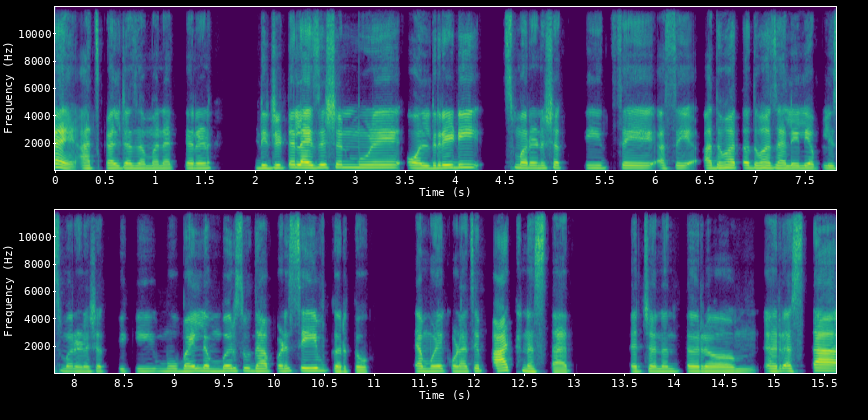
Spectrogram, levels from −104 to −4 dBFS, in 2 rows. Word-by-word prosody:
आहे 195 -9 +7
आजकालच्या 175 0 -1
जमान्यात. 165 -1 -3
कारण 180 0 0 0.5
डिजिटलायझेशनमुळे 215 +2 +3
ऑलरेडी 200 +4 +3 0.3
स्मरणशक्तीचे 195 -1 -3 0.3
असे 180 0 -4 0.2
अधवा-तधवा 195 +1 +1
झालेली 175 -2 +1
आपली 170 +1 -4
स्मरणशक्ती 170 -1 -6
की 180 +1 -8
मोबाईल 180 +1 -1
नंबरसुद्धा 190 +1 0
आपण 190 +1 -1
सेव्ह 200 0 +2
करतो. 165 -2 -1 0.5
त्यामुळे 185 0 +2
कोणाचे 180 +1 -1 0.2
पाठ 210 0 +5
नसतात. 165 -3 -1 0.6
त्याच्यानंतर 175 0 -1
अ, 165 0 -1
रस्ता 195 +2 +3
185 Hz, 95 wpm, -23 LUFS, 175-195 Hz, 0.6 s, आहे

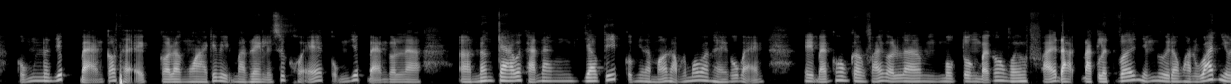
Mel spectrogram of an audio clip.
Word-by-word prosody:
cũng 170 +4 -6
nên 165 -1 -1
giúp 220 +4 +2
bạn 115 - +4
có - - +3
thể - - +3 0.2
gọi 120 0 +2
là 120 - +3
ngoài 120 0 -1
cái 165 - -3
việc 150 -4 -2
mà 120 -2 -3
rèn 125 - +2
luyện 110 -1 -7
sức 200 +9 -5
khỏe, 180 - -2
cũng 125 +3 -11
giúp 210 - 0
bạn, 115 - +1
gọi 115 - -2
là, 115 -1 -1 0.4
ờ, 120 - 0
nâng 160 +8 0
cao 170 -1 +6
cái 185 - +3
khả - - +3
năng 155 -1 -5
giao 160 0 +5
tiếp 215 +3 +2
cũng - - -8
như 145 - -6
là 130 - -1
mở 120 +4 0
rộng 145 - -2
cái 135 - -8
mối 185 +3 0
quan 180 - 0
hệ 115 -5 -4
của 140 - -3
bạn. 115 - -3 0.4
Thì 150 - +2
bạn 120 -3 +2
cũng 195 - -1
hông 185 - -1
cần 150 -4 +1
phải, 135 +5 0
gọi 145 -4 +1
là, 140 -1 +1
ừm, 135 -1 -7
1 140 -1 -2
tuần 140 -3 -1
bạn - - +4
cũng 180 - -2
hông 175 - -2
phải 145 0 +1 0.2
phải - - +4
đặt - - +6
đặt 130 +1 +3
lịch 130 0 +3
với 175 +5 +4
những 170 -5 -4
người 160 -4 0
đồng 135 -1 0
hành 130 -1 -3
quá 170 +11 +6
nhiều 165 -7 0
145 Hz, 320 wpm, -23 LUFS, 125-170 Hz, 0.4 s, cao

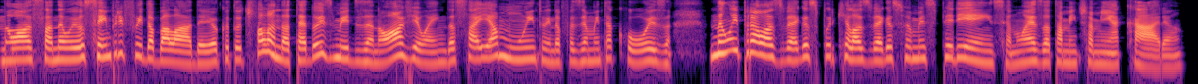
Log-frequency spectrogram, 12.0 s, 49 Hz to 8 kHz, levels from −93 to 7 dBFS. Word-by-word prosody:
Nossa! 215 +2 +3
Não, 220 0 0
eu 225 +3 +2
sempre 270 +5 +2
fui 280 -3 -4
da 230 - +2
balada, 185 -4 +3
é 180 +2 0
o - - -8
que - - -16
eu - - -1
estou 220 -1 -4
te 210 - -7
falando, 335 -8 +2
até 205 +1 +2
2019 225 - +1
eu 190 -4 -1
ainda 185 +4 -4
saía 240 +3 +1
muito, 225 -4 -4
ainda 190 -2 -4
fazia 200 +1 -7
muita 205 +4 -6
coisa. 195 -3 -4 0.4
Não 315 +6 +4
ir 385 - +2
para 330 -3 +3
Las 265 -7 +4
Vegas 215 +5 -1
porque 265 -1 -7
Las 215 -2 +2
Vegas 210 +3 -1
foi 240 - -7
uma 230 +1 -5
experiência, 225 -8 -1
não 175 +3 -5
é 195 - +5
exatamente 185 -2 -4
a - - 0
minha 165 -1 -2
cara. 140 0 0
215 Hz, 205 wpm, -16 LUFS, 190-245 Hz, 0.4 s, é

